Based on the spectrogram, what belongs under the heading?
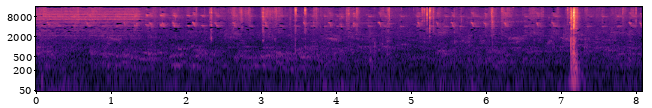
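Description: Faint chirping of small birds, with one sharp knock about seven seconds in.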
